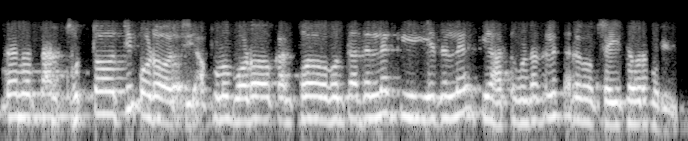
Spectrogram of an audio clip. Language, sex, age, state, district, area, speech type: Odia, male, 45-60, Odisha, Kendrapara, urban, conversation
